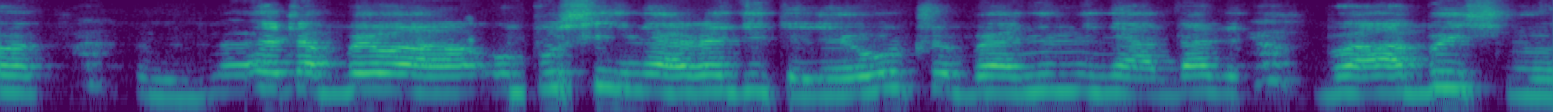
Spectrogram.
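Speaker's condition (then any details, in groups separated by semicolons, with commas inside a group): Cerebral palsy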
